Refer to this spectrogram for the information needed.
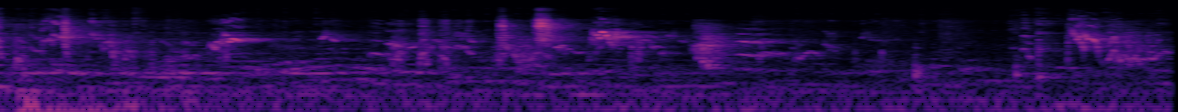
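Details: Budgies chatter quietly and continuously, a run of scratchy, buzzy warbled notes and short squeaky chirps with no long pauses, set against faint background hiss.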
